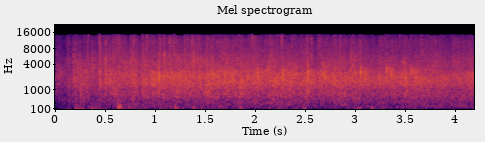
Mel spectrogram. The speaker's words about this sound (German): Einen warmen Applaus bitte und die Bühne gehört euch.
